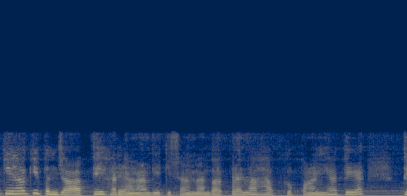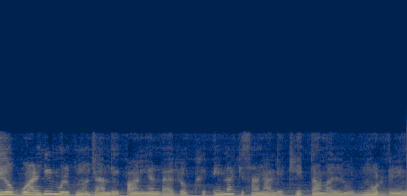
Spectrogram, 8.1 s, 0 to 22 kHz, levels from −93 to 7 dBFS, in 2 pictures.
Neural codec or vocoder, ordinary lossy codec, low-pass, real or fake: codec, 32 kHz, 1.9 kbps, SNAC; none; 7.2 kHz; fake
